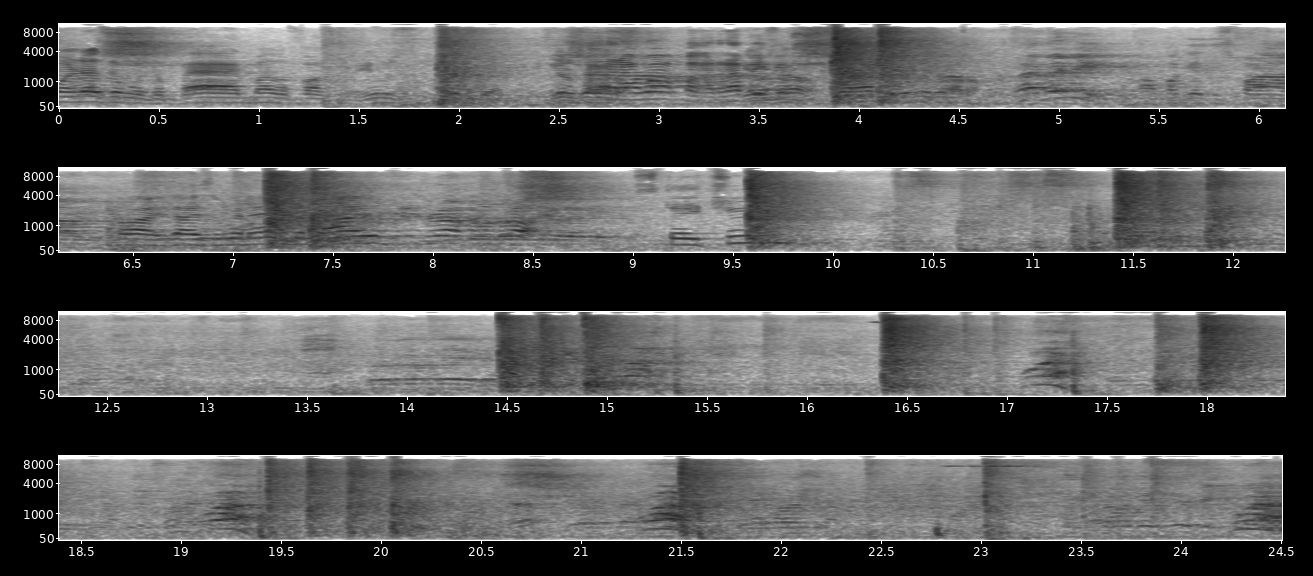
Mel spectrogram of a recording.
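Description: Thuds and knocks ring out in a large echoing room.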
